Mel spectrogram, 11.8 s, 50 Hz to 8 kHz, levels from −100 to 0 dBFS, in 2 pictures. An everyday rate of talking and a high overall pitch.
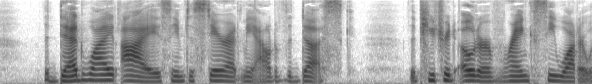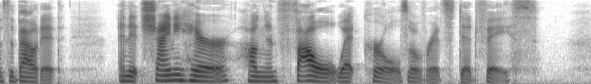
No: average, 180 wpm; medium, 170 Hz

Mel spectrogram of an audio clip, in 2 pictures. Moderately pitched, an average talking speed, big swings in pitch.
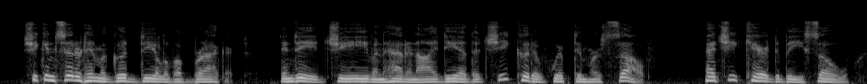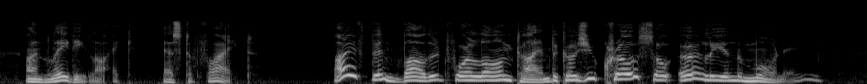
Yes: medium, 145 Hz; average, 165 wpm; wide, 8.3 semitones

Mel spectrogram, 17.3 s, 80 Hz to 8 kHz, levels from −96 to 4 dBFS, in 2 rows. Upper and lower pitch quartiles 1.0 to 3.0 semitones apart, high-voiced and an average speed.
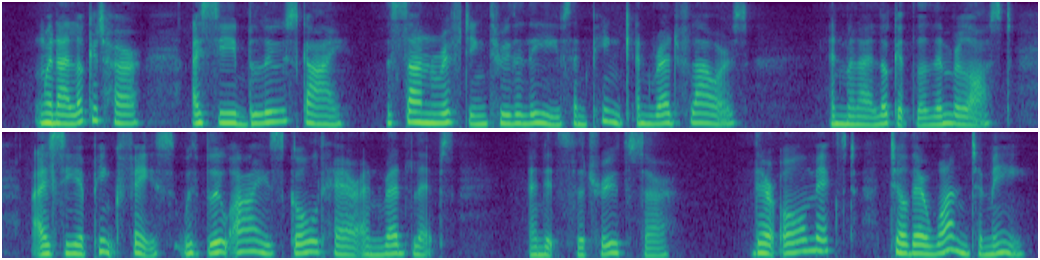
Yes: narrow, 2.5 semitones; high, 205 Hz; average, 180 wpm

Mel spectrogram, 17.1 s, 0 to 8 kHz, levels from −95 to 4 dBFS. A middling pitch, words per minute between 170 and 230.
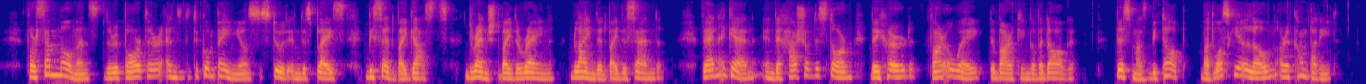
Yes: medium, 160 Hz; average, 185 wpm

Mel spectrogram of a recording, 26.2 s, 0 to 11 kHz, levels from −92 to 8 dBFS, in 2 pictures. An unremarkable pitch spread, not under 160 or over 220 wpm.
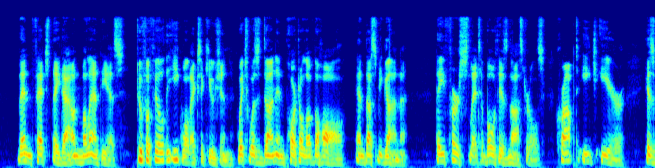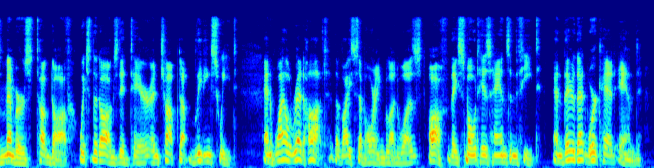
No: average, 4.4 semitones; average, 150 wpm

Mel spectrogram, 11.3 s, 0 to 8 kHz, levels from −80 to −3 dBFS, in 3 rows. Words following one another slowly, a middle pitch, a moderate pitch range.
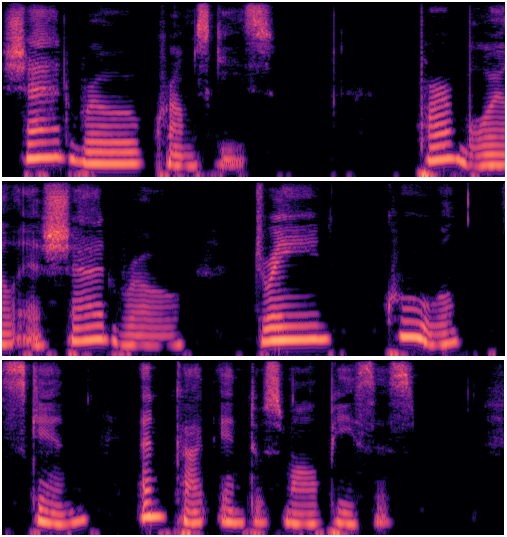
No: slow, 80 wpm; medium, 155 Hz; wide, 6.3 semitones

